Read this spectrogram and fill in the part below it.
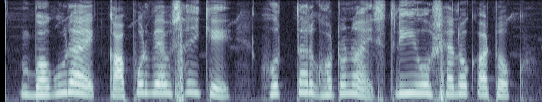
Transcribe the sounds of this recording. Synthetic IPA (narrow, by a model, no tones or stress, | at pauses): bɔɡuɽaekapoɾbɛbʃajke | hot̪ːaɾɡʱɔʈonaest̪ɾioʃɛlokaʈok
